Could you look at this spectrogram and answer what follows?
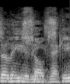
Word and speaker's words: Lisowski: So it's Lisowski, Lisowski.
